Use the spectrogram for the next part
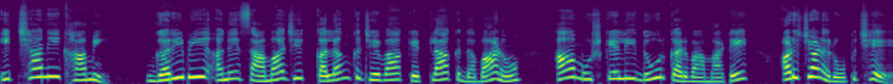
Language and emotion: Gujarati, neutral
